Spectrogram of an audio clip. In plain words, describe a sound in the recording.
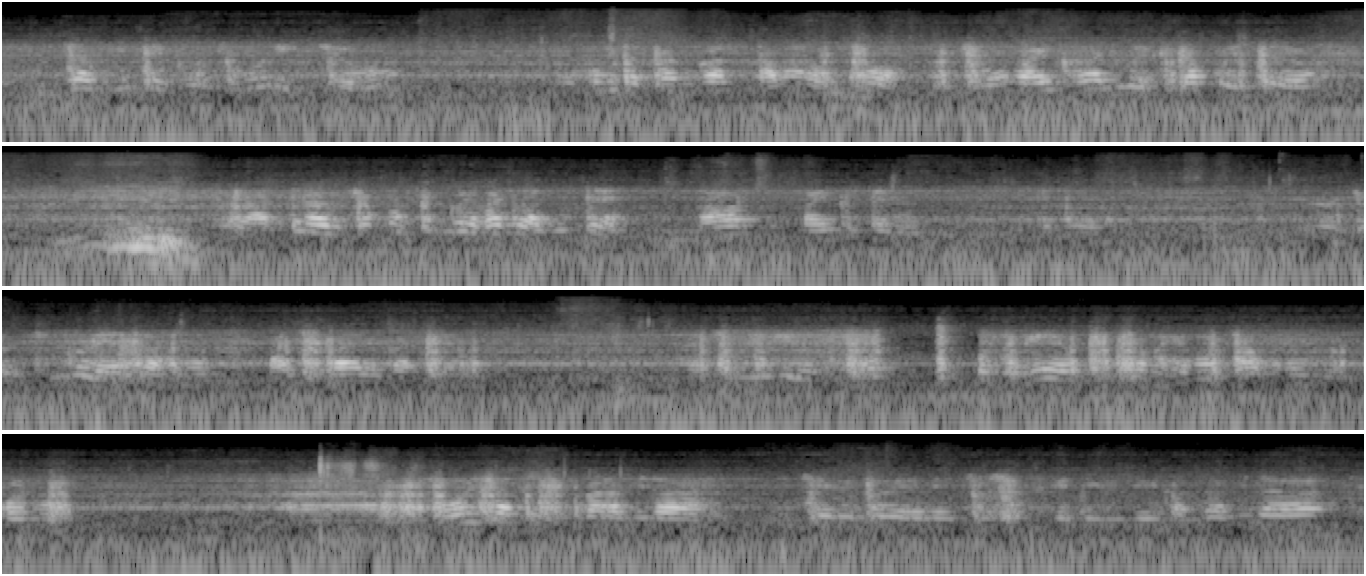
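A man speaks into a radio microphone in a calm, steady voice.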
